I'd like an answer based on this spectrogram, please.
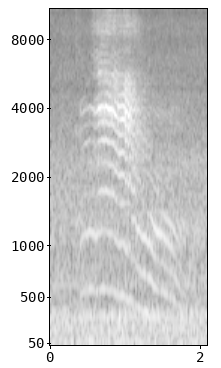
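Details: Rescue kitten, angry at being petted, gives a single drawn-out meow that rises slightly then falls in pitch, fairly soft against a noticeable low background hum.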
